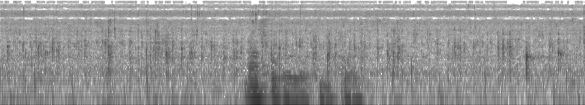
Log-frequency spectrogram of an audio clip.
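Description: Egg-and-flour battered fish deep frying in hot oil, a steady close crackling sizzle with bubbling throughout, while someone talks briefly partway through.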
